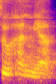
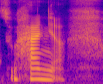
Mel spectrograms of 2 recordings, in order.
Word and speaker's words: Suhanya: It's Suhania. Suhanya. Well, welcome, Suhanya.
